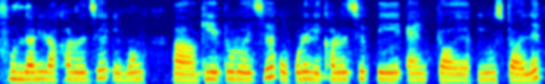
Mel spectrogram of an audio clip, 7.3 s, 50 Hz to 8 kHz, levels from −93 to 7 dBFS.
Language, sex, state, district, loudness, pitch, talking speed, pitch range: Bengali, female, West Bengal, North 24 Parganas, -18 LUFS, 235 Hz, 140 wpm, 225-245 Hz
